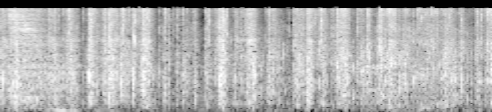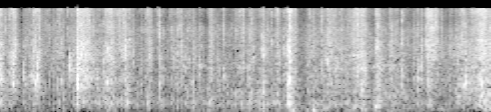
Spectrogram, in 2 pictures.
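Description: Clear plastic crinkling and crackling as it is handled: the protective film over a diamond-painting canvas and small plastic bags of square resin drills.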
